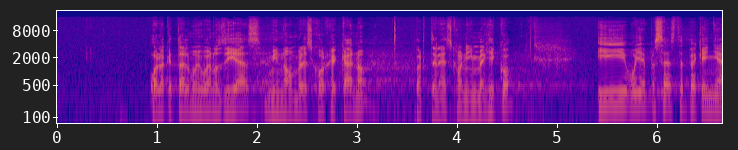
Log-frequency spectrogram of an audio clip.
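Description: A middle-aged man speaks clearly into a microphone.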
